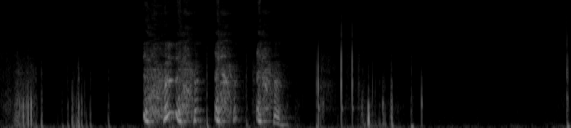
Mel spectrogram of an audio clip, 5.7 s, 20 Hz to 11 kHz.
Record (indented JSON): {
  "cough_length": "5.7 s",
  "cough_amplitude": 4513,
  "cough_signal_mean_std_ratio": 0.37,
  "survey_phase": "alpha (2021-03-01 to 2021-08-12)",
  "age": "18-44",
  "gender": "Male",
  "wearing_mask": "No",
  "symptom_cough_any": true,
  "symptom_fatigue": true,
  "smoker_status": "Ex-smoker",
  "respiratory_condition_asthma": false,
  "respiratory_condition_other": false,
  "recruitment_source": "Test and Trace",
  "submission_delay": "2 days",
  "covid_test_result": "Positive",
  "covid_test_method": "RT-qPCR",
  "covid_ct_value": 24.3,
  "covid_ct_gene": "N gene"
}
